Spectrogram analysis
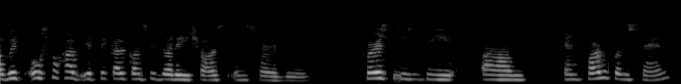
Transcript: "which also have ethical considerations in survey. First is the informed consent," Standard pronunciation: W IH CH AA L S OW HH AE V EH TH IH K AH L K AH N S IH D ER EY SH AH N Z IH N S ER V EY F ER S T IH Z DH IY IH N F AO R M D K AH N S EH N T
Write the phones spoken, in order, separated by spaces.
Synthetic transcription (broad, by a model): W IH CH AA L S OW HH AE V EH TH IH K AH L K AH N S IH D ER EY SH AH N S IH N S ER B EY F ER S T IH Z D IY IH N F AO R M K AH N S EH N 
